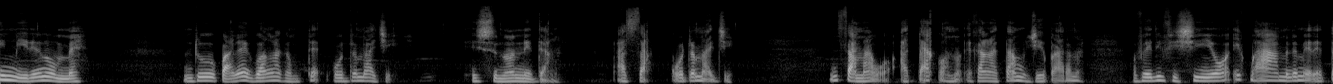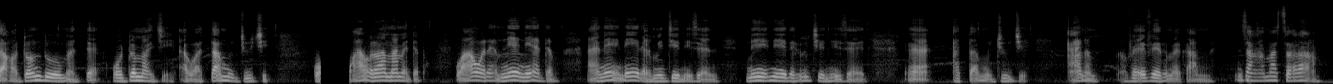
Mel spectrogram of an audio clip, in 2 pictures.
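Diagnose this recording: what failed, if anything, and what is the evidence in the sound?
A playback stall silences the speech from 16.53 to 16.83 s, about 0.29 s, at the playback buffer stage. The sound then resumes after the gap. The likely cause is the player running dry.

Catch-up at higher speed follows from 16.83 to 19.77 s. The player runs its backlog at 1.1 times speed, lifting pitch by about one and a half semitones, then snaps back to normal. Its onset right after the gap sets it apart from gradual clock drift.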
